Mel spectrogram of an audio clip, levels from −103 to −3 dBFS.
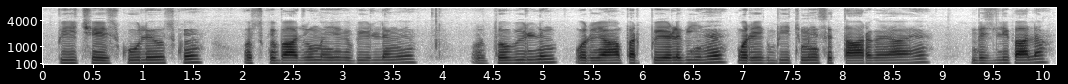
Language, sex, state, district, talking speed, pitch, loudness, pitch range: Hindi, male, Bihar, Bhagalpur, 170 wpm, 145 Hz, -19 LUFS, 140-150 Hz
